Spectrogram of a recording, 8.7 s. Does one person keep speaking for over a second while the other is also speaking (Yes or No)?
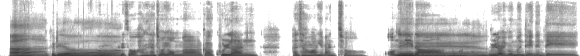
Yes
